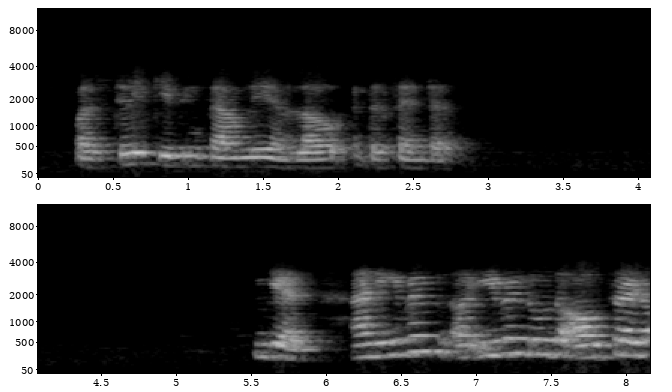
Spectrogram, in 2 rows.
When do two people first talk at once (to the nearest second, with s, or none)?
none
